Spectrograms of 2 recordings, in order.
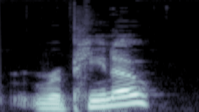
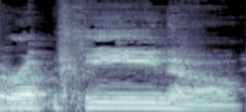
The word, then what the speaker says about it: Rapinoe: I do really want to say, because it's been bugging me, and I'm a huge dick for saying this, but her last name is pronounced Rapinoe. – I looked that up, and I was hoping I could keep pronouncing it wrong. – But Rapinoe.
